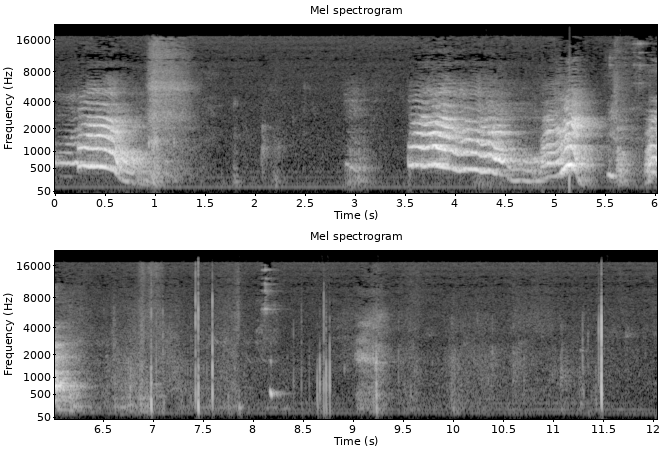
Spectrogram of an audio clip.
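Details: A dog making a range of odd noises gives two long, wavering, whine-like calls that bend up and down, then a few short yips, followed by faint clicks and taps in an otherwise quiet room.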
